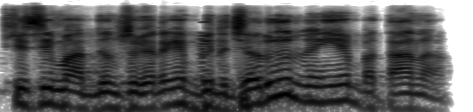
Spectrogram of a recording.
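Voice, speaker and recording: A man from India giving a devotional class, telling stories animatedly and mixing English words into his speech. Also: fast talker. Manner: animated storytelling, acts out quotes with sharp pitch jumps. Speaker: preacher.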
